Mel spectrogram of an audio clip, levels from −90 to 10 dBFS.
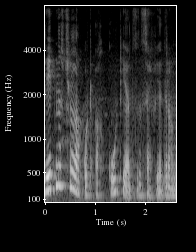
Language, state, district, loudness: Kashmiri, Punjab, Kapurthala, -21 LUFS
